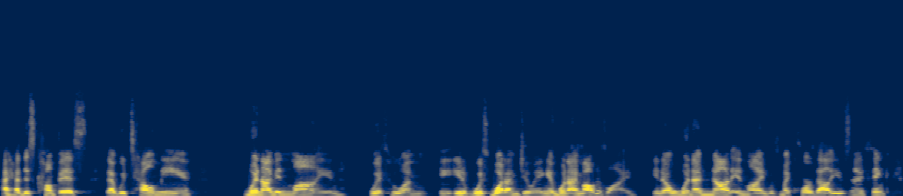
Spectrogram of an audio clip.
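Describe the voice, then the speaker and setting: A woman's voice: medium pitch, steady tone, normal speed. A woman, a yoga teacher, telling a personal story frankly and with feeling, using many fillers.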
